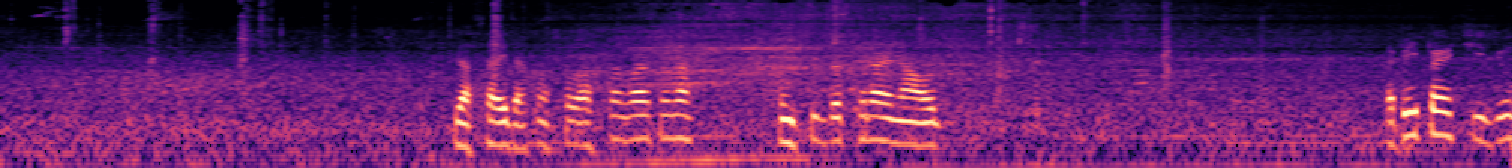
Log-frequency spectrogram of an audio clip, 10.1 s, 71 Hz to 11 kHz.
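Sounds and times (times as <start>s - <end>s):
traffic hiss: 2.4s - 10.0s.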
